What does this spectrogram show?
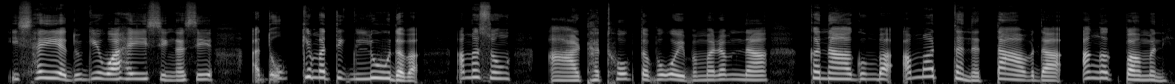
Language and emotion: Manipuri, disgusted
